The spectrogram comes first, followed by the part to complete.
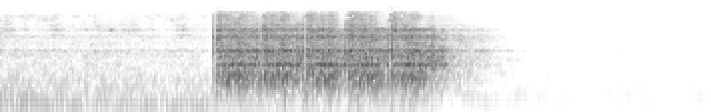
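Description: A rapid volley of several gunshots, starting about a second and a half in and fading out within about two seconds, from footage of a police shooting.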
